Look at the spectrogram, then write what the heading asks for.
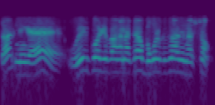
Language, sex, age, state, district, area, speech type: Tamil, male, 45-60, Tamil Nadu, Kallakurichi, rural, conversation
